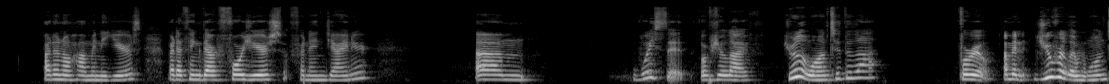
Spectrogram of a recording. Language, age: English, 10-29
